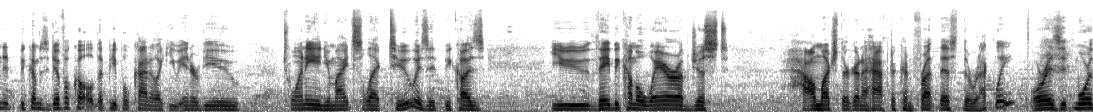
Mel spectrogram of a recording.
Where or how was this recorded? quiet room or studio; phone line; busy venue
busy venue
